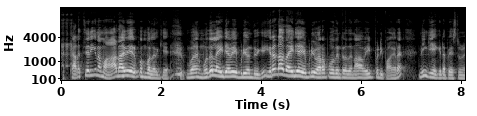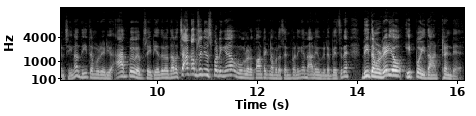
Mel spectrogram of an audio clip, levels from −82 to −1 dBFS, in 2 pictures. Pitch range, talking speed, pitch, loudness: 130-190 Hz, 180 wpm, 155 Hz, -22 LUFS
